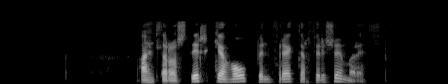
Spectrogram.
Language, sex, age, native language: Icelandic, male, 20-29, Vietnamese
